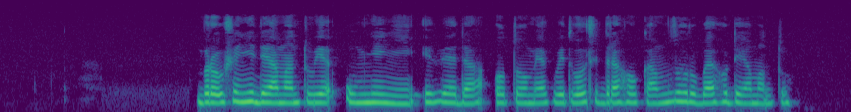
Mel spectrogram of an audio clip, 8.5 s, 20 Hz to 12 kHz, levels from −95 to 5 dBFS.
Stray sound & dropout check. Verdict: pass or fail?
pass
